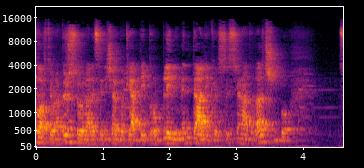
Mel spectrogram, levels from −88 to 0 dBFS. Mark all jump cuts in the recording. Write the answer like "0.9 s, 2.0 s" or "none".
none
